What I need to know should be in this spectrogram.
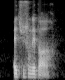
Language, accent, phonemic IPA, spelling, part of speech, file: French, France, /ɛ.tʁə syʁ sɔ̃ de.paʁ/, être sur son départ, verb, LL-Q150 (fra)-être sur son départ.wav
- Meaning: to be about to leave, to be on the way out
